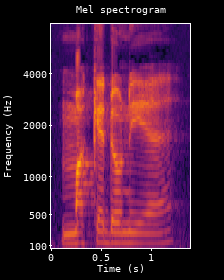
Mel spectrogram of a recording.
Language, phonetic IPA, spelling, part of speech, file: Czech, [ˈmakɛdonɪjɛ], Makedonie, proper noun, Cs-Makedonie.ogg
- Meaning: Macedonia (a geographic region in Southeastern Europe in the Balkans, including North Macedonia and parts of Greece, Bulgaria, Albania and Serbia)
